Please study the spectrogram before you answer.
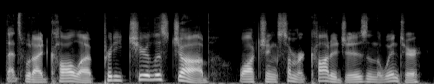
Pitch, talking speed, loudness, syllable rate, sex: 135 Hz, 180 wpm, -19 LUFS, 5.5 syllables/s, male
